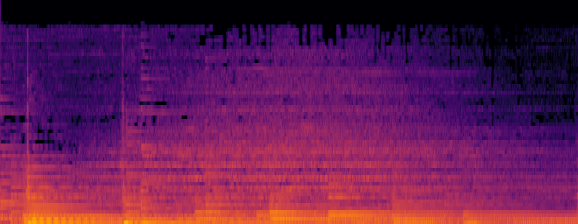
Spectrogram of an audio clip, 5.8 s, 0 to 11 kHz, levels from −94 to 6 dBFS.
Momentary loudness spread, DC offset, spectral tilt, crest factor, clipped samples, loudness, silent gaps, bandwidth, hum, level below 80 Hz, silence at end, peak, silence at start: 13 LU; under 0.1%; -7.5 dB/octave; 18 dB; under 0.1%; -25 LUFS; none; 9.6 kHz; none; -36 dBFS; 0 s; -8 dBFS; 0 s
